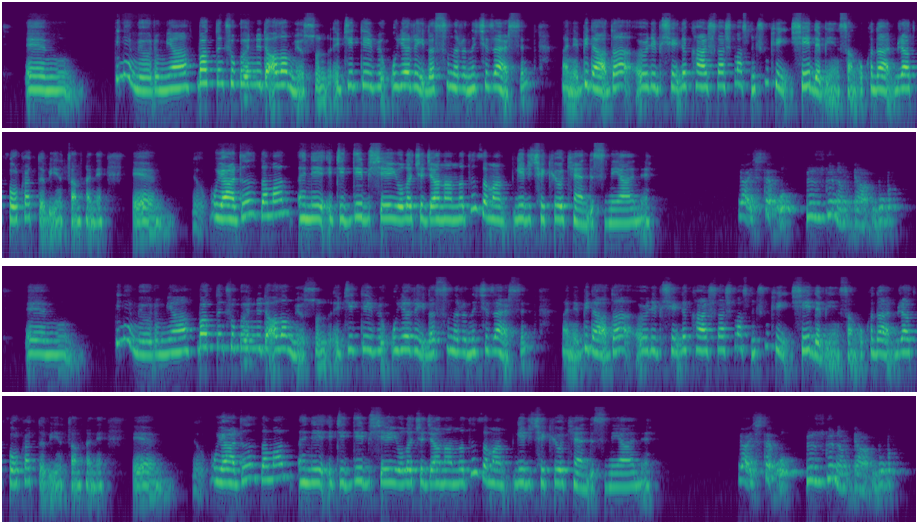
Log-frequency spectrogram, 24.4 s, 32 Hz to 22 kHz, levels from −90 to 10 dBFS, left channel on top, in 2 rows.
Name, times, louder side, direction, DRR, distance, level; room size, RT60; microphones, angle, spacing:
voice 1, 0.3-1.0 1.5-7.0 7.5-13.5 13.9-14.5 14.7-20.8, left 5 dB, 70° left, 0.7 m, -22 dB
voice 2, 22.0-24.0, equal, 5° right, 2.5 m, -28 dB
11.5 x 6.5 x 2.9 m
head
